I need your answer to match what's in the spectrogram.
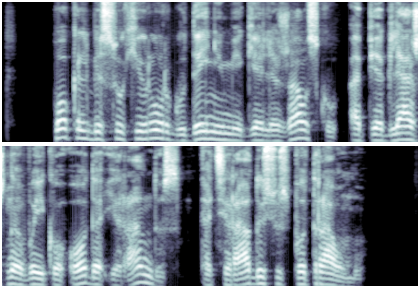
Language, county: Lithuanian, Vilnius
